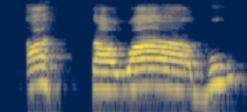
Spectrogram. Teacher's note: لام جو ہے یہ ماسک ہو گیا، اس کی جو پہچان تھی وہ ختم ہو گئی، حالانکہ لکھا جاتا ہے، پڑھا نہیں جاتا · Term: حرف شمسی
